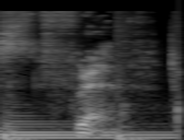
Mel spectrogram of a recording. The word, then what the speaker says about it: strength: So it's strength. It's hard to pronounce for beginners. S-T-R-E-N-G-T-H.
